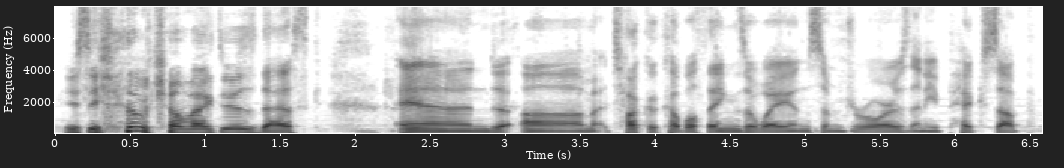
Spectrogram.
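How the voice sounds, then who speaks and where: A man narrating a tabletop game as game master, improvising hesitantly with many pauses. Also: mid-range voice, steady tone, clear, resonant tone, soft background music.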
